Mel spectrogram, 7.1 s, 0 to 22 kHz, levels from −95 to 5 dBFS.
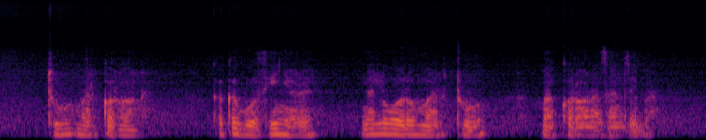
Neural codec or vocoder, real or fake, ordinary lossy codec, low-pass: vocoder, 44.1 kHz, 128 mel bands, Pupu-Vocoder; fake; none; none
